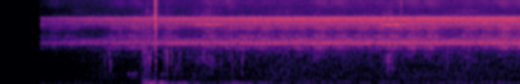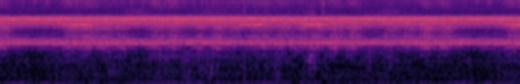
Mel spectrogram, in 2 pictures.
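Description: Night chorus of insects trilling steadily, with short higher chirps every second or two. It fades in from silence at the start, and there is a single click about a second and a half in.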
